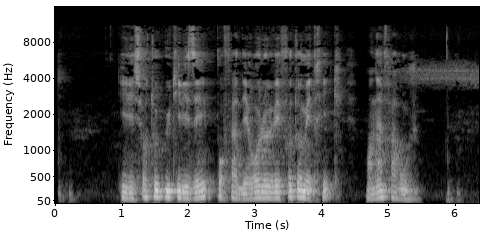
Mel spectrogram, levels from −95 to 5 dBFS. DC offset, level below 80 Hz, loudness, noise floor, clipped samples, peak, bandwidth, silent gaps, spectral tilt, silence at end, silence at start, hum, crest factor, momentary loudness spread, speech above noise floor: under 0.1%; -50 dBFS; -25 LUFS; -68 dBFS; under 0.1%; -8 dBFS; 11.5 kHz; none; -5.5 dB/octave; 0.25 s; 0.05 s; none; 18 dB; 23 LU; 44 dB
